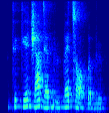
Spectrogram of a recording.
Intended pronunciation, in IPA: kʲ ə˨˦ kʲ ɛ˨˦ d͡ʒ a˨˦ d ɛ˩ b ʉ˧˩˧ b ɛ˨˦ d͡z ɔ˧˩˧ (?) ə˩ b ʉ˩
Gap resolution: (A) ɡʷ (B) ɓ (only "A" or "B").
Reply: B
